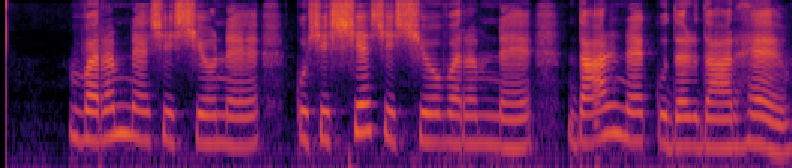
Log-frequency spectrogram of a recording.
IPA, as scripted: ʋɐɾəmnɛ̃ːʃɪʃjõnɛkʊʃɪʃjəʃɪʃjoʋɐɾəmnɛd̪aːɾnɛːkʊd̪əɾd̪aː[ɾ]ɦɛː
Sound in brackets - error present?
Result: no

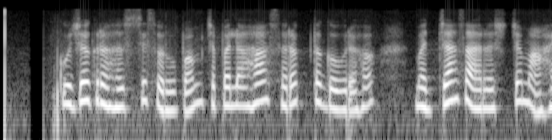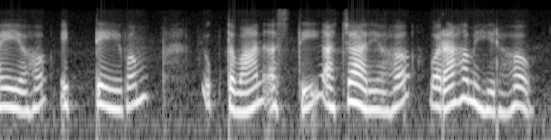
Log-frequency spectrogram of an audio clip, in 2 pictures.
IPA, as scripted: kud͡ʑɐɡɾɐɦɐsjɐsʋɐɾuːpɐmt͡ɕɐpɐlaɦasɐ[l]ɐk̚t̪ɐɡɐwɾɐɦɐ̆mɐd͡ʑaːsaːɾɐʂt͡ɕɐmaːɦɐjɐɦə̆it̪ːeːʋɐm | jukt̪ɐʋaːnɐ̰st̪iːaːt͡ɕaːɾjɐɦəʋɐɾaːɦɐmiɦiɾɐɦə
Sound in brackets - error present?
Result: yes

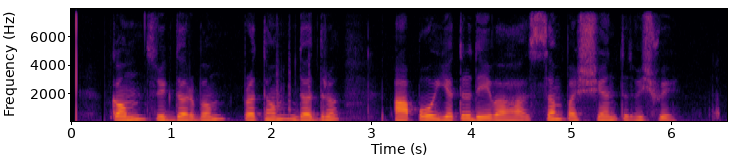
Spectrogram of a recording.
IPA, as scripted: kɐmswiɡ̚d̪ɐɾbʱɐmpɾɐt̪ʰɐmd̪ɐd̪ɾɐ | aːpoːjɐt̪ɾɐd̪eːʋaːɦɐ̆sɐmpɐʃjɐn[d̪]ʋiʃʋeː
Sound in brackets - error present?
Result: yes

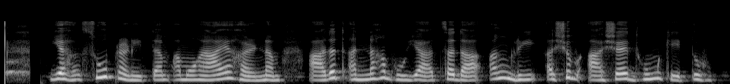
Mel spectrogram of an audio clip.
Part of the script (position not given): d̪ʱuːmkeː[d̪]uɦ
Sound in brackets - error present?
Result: yes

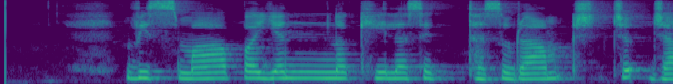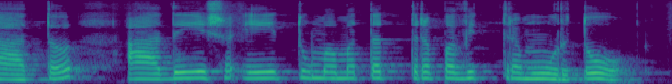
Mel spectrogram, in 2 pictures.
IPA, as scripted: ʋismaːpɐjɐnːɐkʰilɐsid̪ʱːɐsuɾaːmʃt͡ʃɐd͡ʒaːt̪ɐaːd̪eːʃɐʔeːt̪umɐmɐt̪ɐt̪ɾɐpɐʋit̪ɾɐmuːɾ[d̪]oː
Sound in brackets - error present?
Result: yes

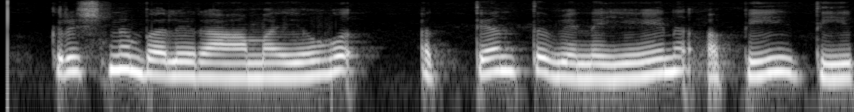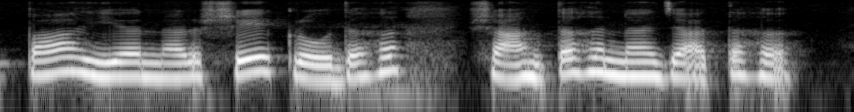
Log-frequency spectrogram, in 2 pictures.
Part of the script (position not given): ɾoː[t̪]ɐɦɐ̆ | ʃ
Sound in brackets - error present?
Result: yes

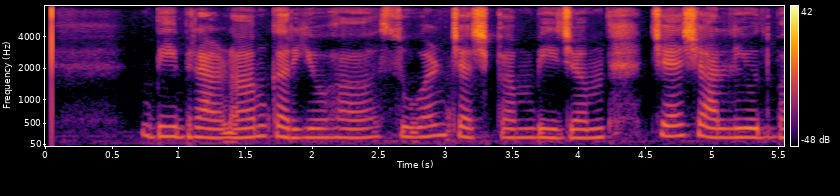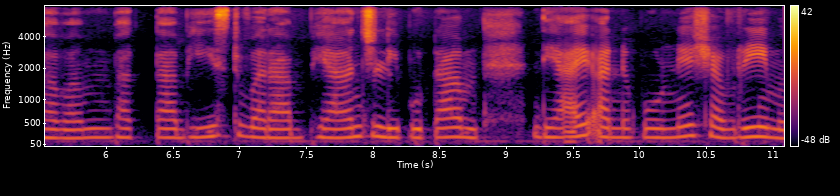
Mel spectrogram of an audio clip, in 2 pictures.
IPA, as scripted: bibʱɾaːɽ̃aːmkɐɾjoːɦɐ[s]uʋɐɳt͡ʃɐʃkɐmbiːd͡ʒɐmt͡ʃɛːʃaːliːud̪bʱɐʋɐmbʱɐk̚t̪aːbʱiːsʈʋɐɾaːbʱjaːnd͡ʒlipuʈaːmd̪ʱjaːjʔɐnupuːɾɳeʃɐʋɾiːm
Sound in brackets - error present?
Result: no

